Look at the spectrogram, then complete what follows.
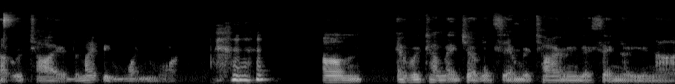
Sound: laughter

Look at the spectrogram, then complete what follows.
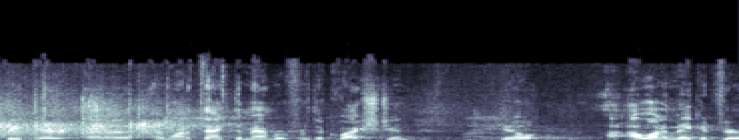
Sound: applause

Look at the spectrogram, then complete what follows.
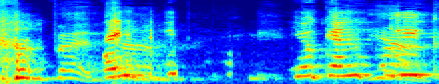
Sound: laughs

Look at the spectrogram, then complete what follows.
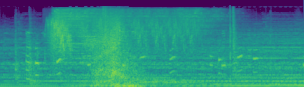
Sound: magical sounds

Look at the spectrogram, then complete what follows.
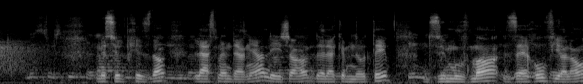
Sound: applause

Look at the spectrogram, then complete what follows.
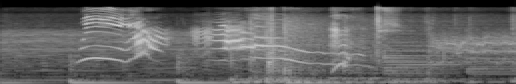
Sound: squeaking

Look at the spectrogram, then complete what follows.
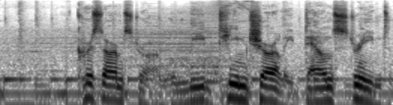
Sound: voiceover

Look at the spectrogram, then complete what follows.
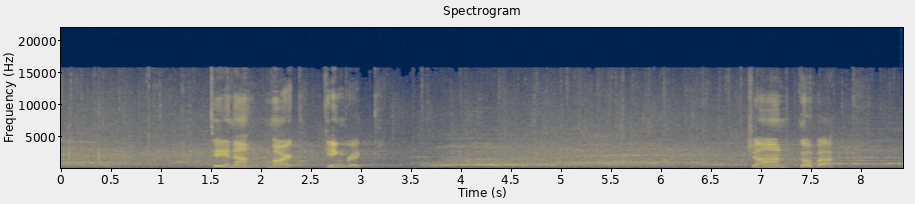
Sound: applause

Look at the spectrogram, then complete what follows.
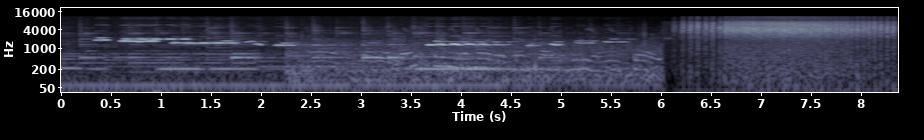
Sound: snake hissing and rattling

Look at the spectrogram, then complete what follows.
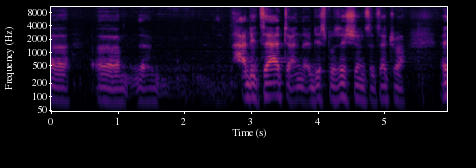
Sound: none

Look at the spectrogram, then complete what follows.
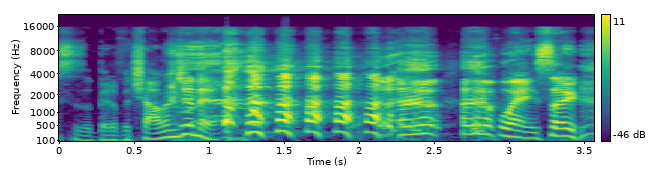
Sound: all laughing

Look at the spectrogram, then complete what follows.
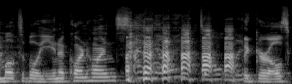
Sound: laughs

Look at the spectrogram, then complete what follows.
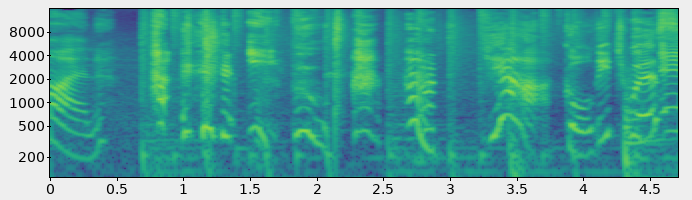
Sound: giggling

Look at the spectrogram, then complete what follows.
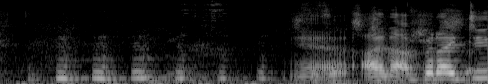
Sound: audience laughing

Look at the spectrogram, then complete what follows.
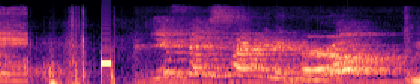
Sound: mom yells from off camera

